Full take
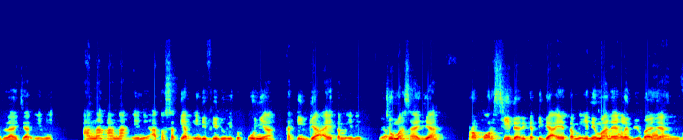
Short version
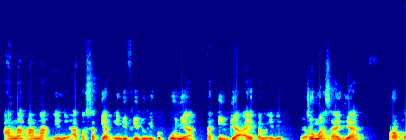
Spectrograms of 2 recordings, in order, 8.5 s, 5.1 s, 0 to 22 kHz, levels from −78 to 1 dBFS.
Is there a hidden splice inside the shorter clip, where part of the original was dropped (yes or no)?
no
